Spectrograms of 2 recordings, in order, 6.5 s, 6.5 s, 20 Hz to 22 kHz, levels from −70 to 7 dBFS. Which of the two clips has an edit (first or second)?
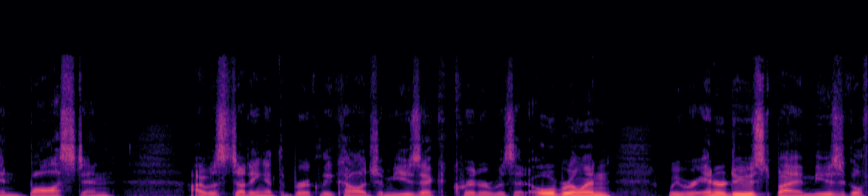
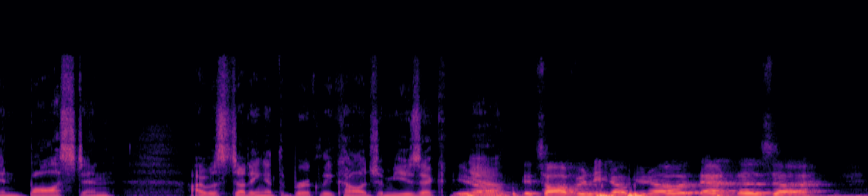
second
